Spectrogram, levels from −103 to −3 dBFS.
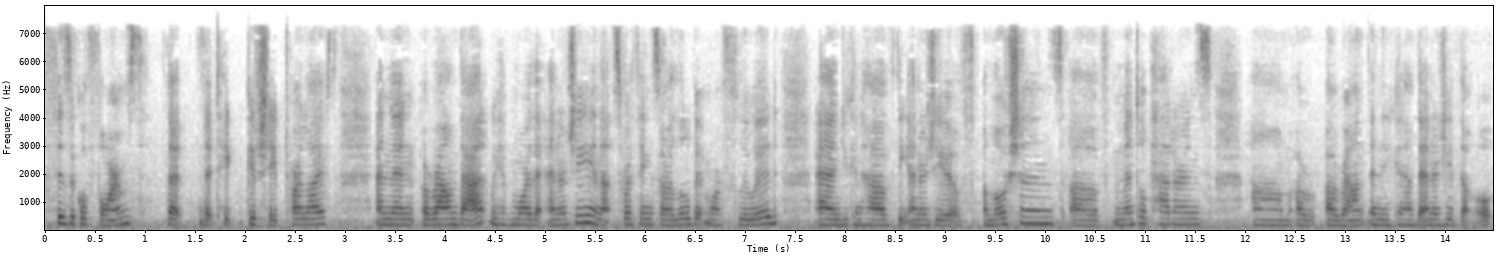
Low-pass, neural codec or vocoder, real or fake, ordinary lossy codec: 7.2 kHz; none; real; AAC, 32 kbps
